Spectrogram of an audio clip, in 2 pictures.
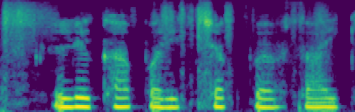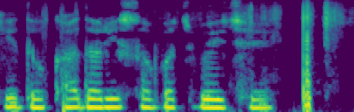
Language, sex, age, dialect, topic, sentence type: Maithili, female, 31-35, Eastern / Thethi, banking, statement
